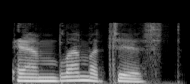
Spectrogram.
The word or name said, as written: emblematist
